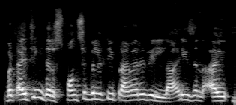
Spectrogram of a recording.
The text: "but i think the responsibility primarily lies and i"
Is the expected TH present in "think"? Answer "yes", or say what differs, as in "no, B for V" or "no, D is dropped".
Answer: no, T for TH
